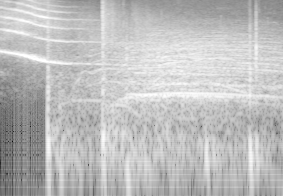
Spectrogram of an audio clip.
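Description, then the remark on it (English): Fireworks going off as a Christmas cracker is pulled: a high descending whistle followed by several sharp bangs spaced unevenly over two seconds, with a crackling, rumbling wash filling the gaps. No voices. “I had one once and it wasn't a normal bang. They must have felt it with a firework instead.”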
